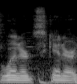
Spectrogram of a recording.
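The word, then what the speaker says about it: Lynyrd Skynyrd: what you know is their first album is pronounced leonard skinner that that first album it was was it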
